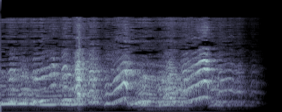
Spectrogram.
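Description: A hyena gives a string of nasal, wavering calls that rise and fall in pitch for about three seconds, then stop.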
